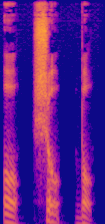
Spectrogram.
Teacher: Au fermé, ta bouche est plus arrondie et tes lèvres avancent.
